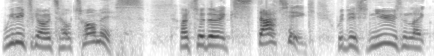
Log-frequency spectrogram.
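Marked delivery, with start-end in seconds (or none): 0.0-1.5 eager disciples. Retold or imitated. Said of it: "they're like".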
